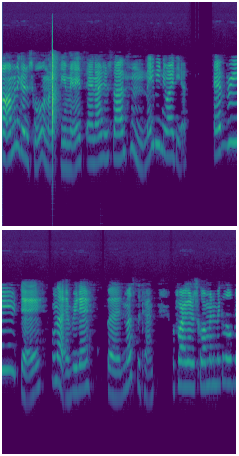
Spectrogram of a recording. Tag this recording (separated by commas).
Speech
